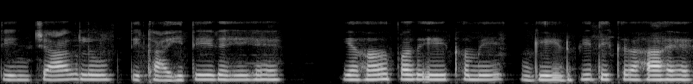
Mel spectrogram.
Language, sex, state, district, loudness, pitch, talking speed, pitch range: Hindi, female, Maharashtra, Gondia, -18 LUFS, 220 Hz, 140 wpm, 215-225 Hz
